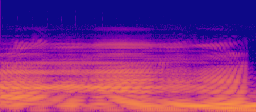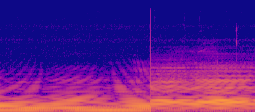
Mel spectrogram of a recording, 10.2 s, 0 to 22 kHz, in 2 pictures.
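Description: Keen Association 268e Graphic Waveform Generator oscillator sounding a steady-pitched synthesizer tone. Its timbre keeps shifting as incoming CV from an envelope/LFO redraws its wave shape. The tone turns duller about halfway through and brightens again near the end.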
